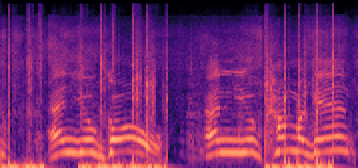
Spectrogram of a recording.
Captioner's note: fapping noises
